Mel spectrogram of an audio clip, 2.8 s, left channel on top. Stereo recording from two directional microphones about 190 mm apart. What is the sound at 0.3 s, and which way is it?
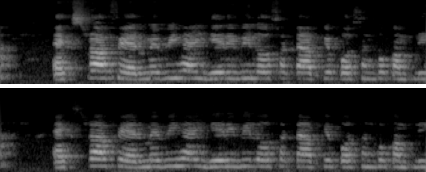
A woman's voice, 20° left (ahead or behind).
